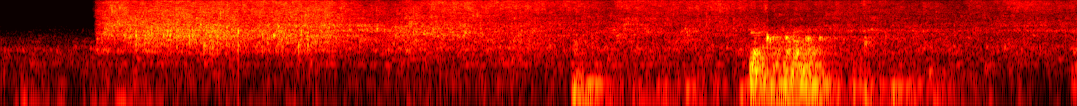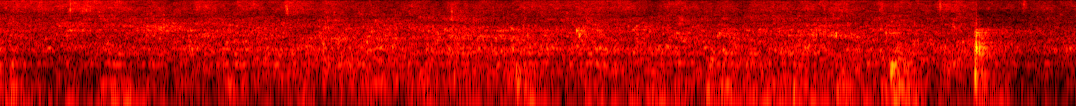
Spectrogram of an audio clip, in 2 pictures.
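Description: Lamb liver dropped into a large hot pan, a loud sudden hiss of frying that starts abruptly and holds steady, with a few clatters and scrapes along the way.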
